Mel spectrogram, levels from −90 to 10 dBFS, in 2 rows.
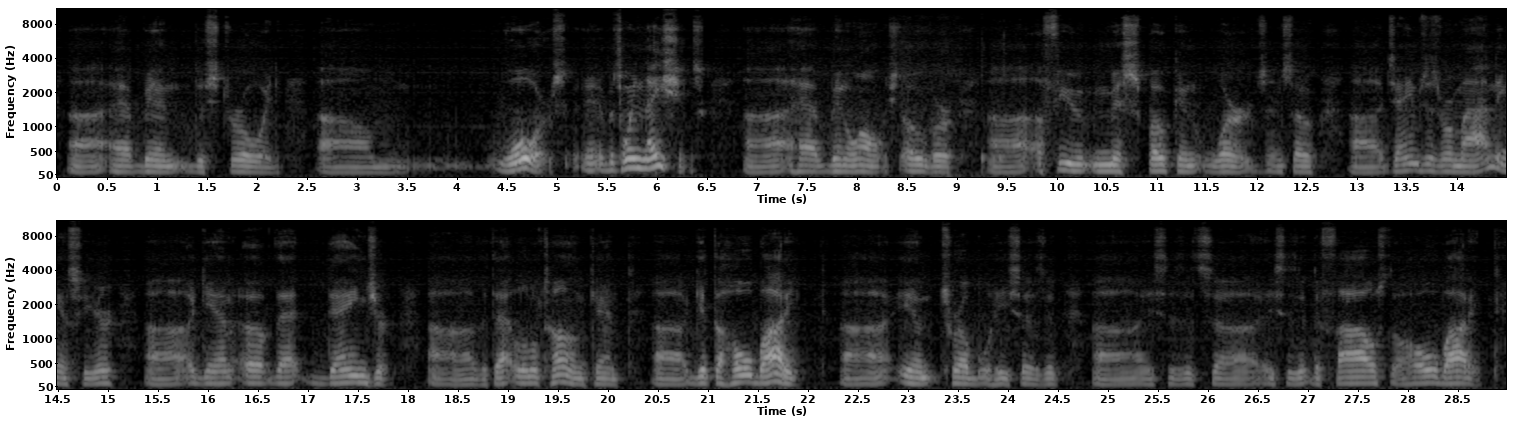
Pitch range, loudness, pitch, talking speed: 105-125 Hz, -40 LUFS, 115 Hz, 125 wpm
